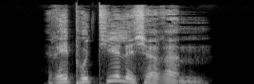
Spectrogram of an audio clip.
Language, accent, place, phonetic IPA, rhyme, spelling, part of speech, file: German, Germany, Berlin, [ʁepuˈtiːɐ̯lɪçəʁəm], -iːɐ̯lɪçəʁəm, reputierlicherem, adjective, De-reputierlicherem.ogg
- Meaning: strong dative masculine/neuter singular comparative degree of reputierlich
